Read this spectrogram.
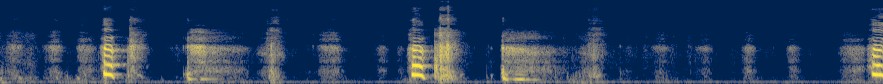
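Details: Congested allergy sneezing while cat sitting, after an hour of sneezing: repeated explosive sneezes with sniffs and congested breaths between them.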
